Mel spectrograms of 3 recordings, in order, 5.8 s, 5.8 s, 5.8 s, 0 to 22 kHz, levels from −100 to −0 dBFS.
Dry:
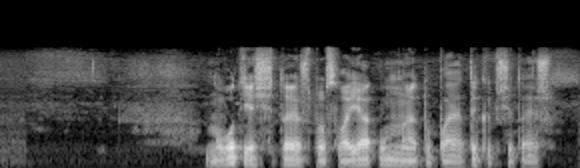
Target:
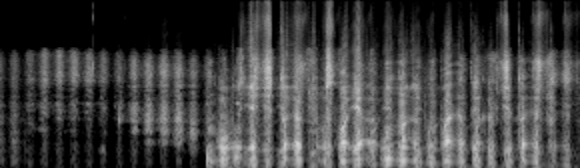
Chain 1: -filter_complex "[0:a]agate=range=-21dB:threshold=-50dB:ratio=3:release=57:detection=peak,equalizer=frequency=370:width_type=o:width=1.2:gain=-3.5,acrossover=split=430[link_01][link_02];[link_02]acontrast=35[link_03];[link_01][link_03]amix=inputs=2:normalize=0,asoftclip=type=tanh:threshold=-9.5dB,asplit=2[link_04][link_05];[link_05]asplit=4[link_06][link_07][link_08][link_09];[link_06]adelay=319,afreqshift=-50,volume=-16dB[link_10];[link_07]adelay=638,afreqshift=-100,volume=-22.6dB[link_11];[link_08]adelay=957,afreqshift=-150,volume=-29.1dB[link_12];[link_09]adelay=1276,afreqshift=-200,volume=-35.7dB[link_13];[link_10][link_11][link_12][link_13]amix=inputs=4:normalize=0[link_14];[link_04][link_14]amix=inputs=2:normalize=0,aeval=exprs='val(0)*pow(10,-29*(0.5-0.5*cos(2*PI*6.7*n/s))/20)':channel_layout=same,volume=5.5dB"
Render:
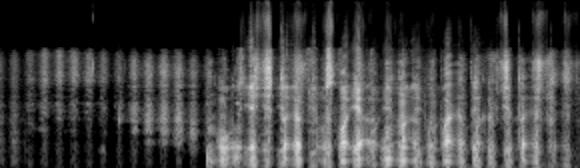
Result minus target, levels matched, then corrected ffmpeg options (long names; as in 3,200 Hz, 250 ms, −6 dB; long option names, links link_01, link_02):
soft clipping: distortion −9 dB
-filter_complex "[0:a]agate=range=-21dB:threshold=-50dB:ratio=3:release=57:detection=peak,equalizer=frequency=370:width_type=o:width=1.2:gain=-3.5,acrossover=split=430[link_01][link_02];[link_02]acontrast=35[link_03];[link_01][link_03]amix=inputs=2:normalize=0,asoftclip=type=tanh:threshold=-18dB,asplit=2[link_04][link_05];[link_05]asplit=4[link_06][link_07][link_08][link_09];[link_06]adelay=319,afreqshift=-50,volume=-16dB[link_10];[link_07]adelay=638,afreqshift=-100,volume=-22.6dB[link_11];[link_08]adelay=957,afreqshift=-150,volume=-29.1dB[link_12];[link_09]adelay=1276,afreqshift=-200,volume=-35.7dB[link_13];[link_10][link_11][link_12][link_13]amix=inputs=4:normalize=0[link_14];[link_04][link_14]amix=inputs=2:normalize=0,aeval=exprs='val(0)*pow(10,-29*(0.5-0.5*cos(2*PI*6.7*n/s))/20)':channel_layout=same,volume=5.5dB"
